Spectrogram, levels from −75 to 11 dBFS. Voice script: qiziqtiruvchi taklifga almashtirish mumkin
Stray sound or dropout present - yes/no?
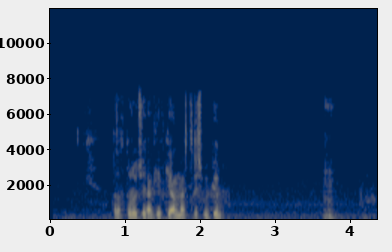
yes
